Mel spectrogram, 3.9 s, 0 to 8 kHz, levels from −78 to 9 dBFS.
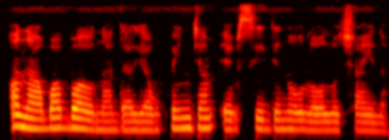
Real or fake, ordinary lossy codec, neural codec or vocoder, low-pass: real; none; none; 7.2 kHz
